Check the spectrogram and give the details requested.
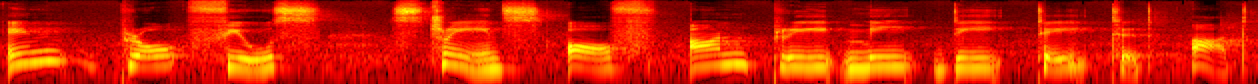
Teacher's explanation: first syllable is unstressed second syllable is stressed unstressed stressed unstressed stressed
